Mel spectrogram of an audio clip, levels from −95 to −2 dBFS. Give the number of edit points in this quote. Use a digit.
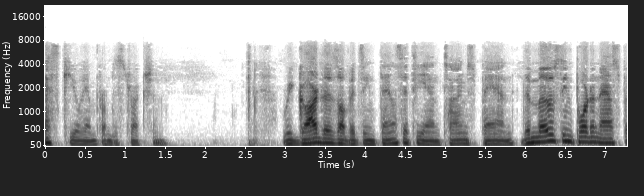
2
